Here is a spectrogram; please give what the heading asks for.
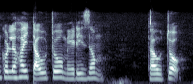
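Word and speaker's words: tautomerism: এম ই আর আই এস এম টোটোমেরিসম এটাকে উচ্চারণ করলে হয় টাউটোমেজম টাউটো টো সো টটটোমেরিজমের ক্ষেত্রে আমরা যে জিনিসগুলো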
